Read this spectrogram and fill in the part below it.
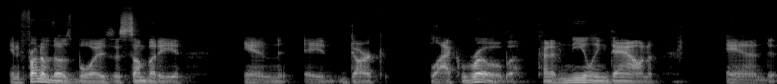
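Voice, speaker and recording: A man with a very deep voice runs a tabletop game as game master on a live stream. He describes the scene unhurriedly, pausing and restarting as he goes. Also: fairly bright tone. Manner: slow, halting scene description.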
